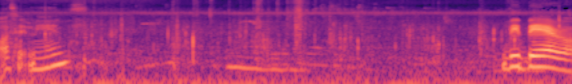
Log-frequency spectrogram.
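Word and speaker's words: vivero: not what it means bibero I forget that you must pronounce it with a B okay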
